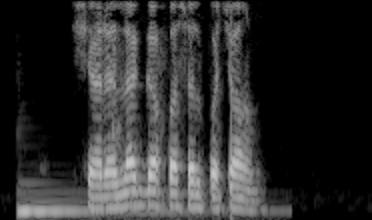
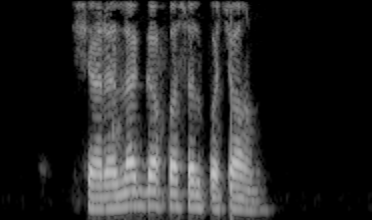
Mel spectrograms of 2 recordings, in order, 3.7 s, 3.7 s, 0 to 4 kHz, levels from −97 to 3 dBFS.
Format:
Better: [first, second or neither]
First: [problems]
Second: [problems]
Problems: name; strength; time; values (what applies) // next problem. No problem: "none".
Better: second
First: background sound (Bowed string instrument); 11 dB below the speech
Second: none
